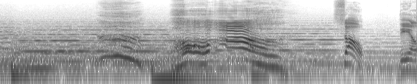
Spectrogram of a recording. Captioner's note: gasps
